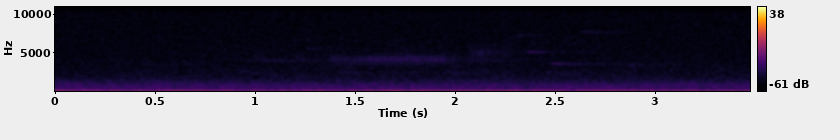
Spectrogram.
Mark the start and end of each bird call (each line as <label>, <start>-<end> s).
Song Sparrow (Melospiza melodia), 0.8-3.5 s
